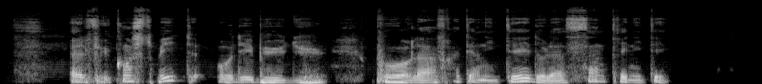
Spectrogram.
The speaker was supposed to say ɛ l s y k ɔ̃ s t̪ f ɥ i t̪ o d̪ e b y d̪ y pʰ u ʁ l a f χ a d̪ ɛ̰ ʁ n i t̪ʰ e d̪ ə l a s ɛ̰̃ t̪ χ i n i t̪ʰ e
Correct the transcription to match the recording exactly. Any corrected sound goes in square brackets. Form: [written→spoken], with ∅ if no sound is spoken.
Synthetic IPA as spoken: ɛ l [s→f] y k ɔ̃ s t̪ [f→χ] ɥ i t̪ o d̪ e b y d̪ y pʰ u ʁ l a f χ a [d̪→t̪] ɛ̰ ʁ n i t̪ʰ e d̪ ə l a s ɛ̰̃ t̪ χ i n i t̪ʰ e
